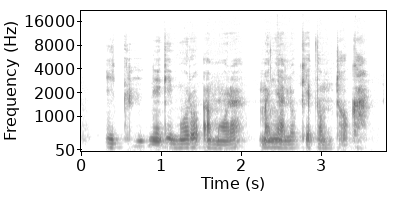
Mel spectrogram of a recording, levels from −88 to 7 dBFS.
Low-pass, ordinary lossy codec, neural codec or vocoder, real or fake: none; none; none; real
